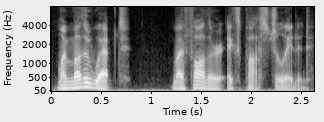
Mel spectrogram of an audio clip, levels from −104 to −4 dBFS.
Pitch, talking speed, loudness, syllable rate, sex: 105 Hz, 135 wpm, -17 LUFS, 5.7 syllables/s, male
